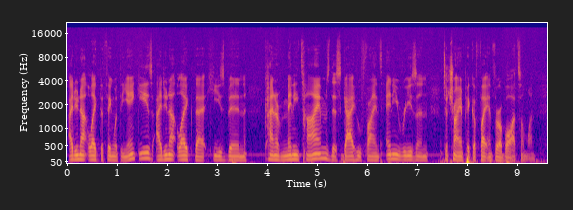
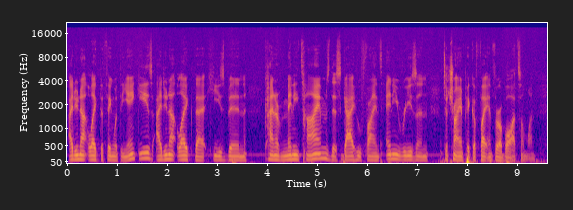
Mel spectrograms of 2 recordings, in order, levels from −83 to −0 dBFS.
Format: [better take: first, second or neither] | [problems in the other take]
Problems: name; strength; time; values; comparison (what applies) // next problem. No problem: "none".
neither | hiss; noticeable; throughout; 15 dB below the speech; the same in both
